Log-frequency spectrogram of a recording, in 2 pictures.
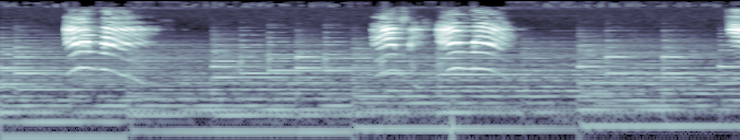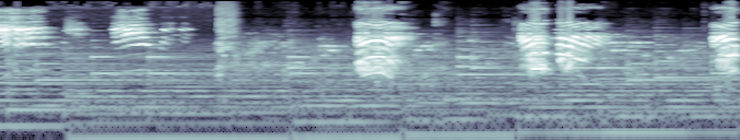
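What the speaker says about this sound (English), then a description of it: "Here's what Eevee sounds like." A Build-a-Bear stuffed Eevee toy plays its recorded Pokémon voice, a string of squeaky, high-pitched cat-like cries in short bursts with brief gaps, loud and close.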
